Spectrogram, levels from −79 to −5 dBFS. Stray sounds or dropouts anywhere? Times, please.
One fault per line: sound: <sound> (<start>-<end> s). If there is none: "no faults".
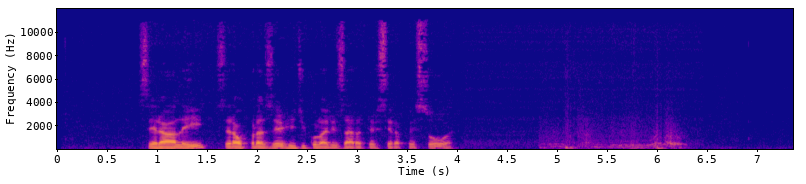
sound: whoosh (4.8-6.4 s)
